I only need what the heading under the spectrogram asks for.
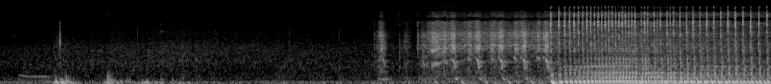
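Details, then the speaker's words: Just-acquired free quad (four-wheeler) with spark confirmed and solenoid jumped since the start button doesn't work; a few short cranks, then it catches and runs with a lumpy, uneven beat. It runs rough and the carburetor needs fixing. "It runs, as you guys can see, but it has problems. So the next step is to try to figure out how to get the start button to work and to fix the carburetor."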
